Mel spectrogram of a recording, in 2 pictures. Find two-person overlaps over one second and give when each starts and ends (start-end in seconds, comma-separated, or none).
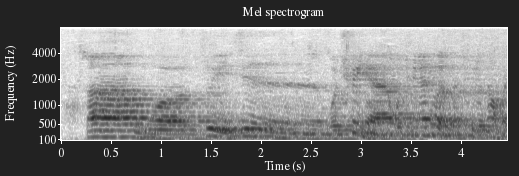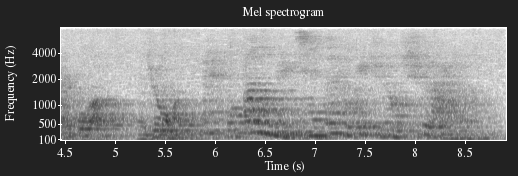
none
